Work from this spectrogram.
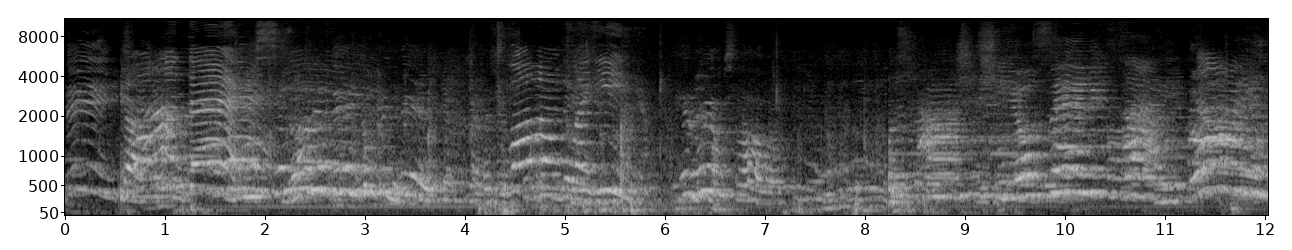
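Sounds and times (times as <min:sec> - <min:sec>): young children singing: 0:00.0 - 0:05.9, 0:07.2 - 0:12.0.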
